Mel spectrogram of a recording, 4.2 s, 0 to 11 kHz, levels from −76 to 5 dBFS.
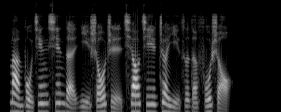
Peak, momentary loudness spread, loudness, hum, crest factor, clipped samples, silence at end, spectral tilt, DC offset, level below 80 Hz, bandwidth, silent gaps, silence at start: -4 dBFS; 10 LU; -25 LUFS; none; 22 dB; under 0.1%; 0.65 s; -3 dB/octave; 0.3%; -62 dBFS; 11 kHz; none; 0.05 s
